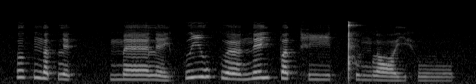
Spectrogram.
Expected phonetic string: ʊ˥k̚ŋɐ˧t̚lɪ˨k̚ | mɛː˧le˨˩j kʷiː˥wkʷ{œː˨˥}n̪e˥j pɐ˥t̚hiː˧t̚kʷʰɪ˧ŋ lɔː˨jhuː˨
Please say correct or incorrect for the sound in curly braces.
incorrect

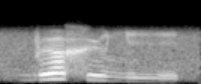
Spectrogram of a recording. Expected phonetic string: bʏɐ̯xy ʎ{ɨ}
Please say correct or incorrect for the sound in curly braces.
incorrect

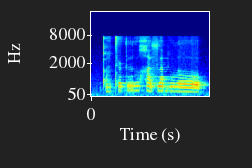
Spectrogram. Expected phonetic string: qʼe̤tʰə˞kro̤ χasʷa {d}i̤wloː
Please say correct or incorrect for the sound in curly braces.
incorrect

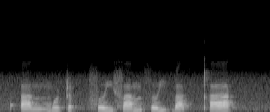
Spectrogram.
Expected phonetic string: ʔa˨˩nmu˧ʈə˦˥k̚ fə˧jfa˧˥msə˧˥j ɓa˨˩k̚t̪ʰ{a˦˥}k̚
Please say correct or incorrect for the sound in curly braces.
correct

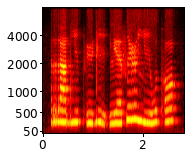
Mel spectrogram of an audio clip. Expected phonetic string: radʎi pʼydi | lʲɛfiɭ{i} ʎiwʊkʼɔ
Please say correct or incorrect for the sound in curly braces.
incorrect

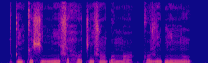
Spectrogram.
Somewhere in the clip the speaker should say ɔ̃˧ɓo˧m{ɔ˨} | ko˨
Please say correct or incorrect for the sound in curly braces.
correct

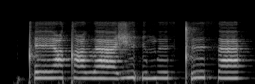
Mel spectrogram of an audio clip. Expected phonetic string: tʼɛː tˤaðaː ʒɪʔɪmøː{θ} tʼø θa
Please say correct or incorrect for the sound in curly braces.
correct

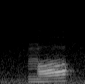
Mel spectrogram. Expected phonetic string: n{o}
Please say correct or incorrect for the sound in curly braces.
incorrect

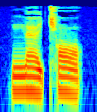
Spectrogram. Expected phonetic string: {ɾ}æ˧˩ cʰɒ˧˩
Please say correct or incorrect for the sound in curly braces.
incorrect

